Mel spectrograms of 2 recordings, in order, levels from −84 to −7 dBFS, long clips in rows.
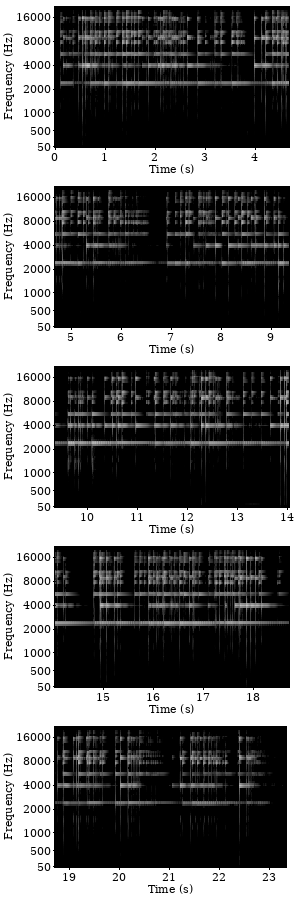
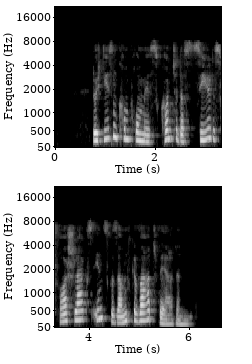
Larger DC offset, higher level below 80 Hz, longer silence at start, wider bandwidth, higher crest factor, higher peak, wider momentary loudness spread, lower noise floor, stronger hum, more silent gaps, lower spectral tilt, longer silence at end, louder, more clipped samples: neither; second, under -90 dBFS vs -70 dBFS; second, 0.1 s vs 0.75 s; first, 19 kHz vs 8.4 kHz; first, 26 dB vs 20 dB; about the same, -6 dBFS vs -6 dBFS; first, 15 LU vs 8 LU; second, -65 dBFS vs -78 dBFS; neither; neither; second, 9.5 dB/octave vs -6 dB/octave; about the same, 0.5 s vs 0.6 s; about the same, -29 LUFS vs -27 LUFS; neither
